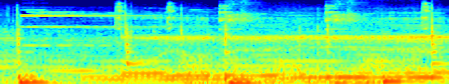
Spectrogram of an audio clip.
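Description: Bengali devotional bhajan: a male voice singing long held notes, rising about one and a half seconds in, over keyboard and regular drum beats.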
